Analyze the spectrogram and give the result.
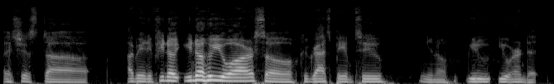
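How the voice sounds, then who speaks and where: A male podcast co-host speaks a little fast in a mid-range voice with a darkish, clean tone, captured in a dry recording. He is laid-back and rambling, swearing freely throughout the casual, profane chat.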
